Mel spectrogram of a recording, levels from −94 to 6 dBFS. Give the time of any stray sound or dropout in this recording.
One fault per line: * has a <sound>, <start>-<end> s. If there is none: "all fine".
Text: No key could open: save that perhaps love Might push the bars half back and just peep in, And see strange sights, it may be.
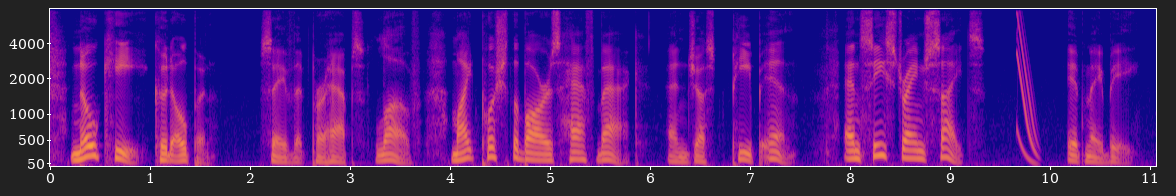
* has a chirp, 9.7-9.9 s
